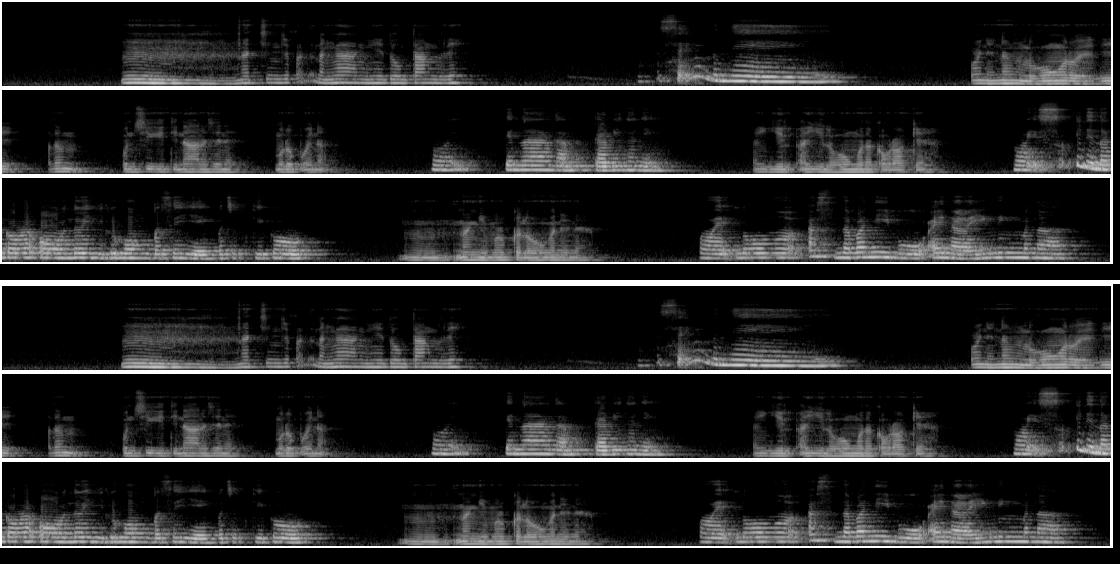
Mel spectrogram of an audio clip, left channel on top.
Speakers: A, on the right (about 30°); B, in the centre.
A: ꯎꯝ ꯅꯆꯤꯟꯁꯨ ꯐꯖꯅ ꯉꯥꯡꯉꯤꯍ‌ꯦ ꯑꯗꯨ ꯃꯇꯥꯡꯗꯨꯗꯤ
B: ꯑꯁ‌ꯦꯡꯕꯅ‌ꯦ
A: ꯍꯣꯏꯅꯦ ꯅꯪ ꯂꯨꯍꯣꯡꯉꯔꯣꯏꯔꯗꯤ ꯑꯗꯨꯝ ꯄꯨꯟꯁꯤꯒꯤ ꯇꯤꯟꯅꯔꯁꯤꯅꯦ ꯃꯔꯨꯞ ꯑꯣꯏꯅ
B: ꯍꯣꯏ ꯇꯤꯟꯅꯒꯗꯕꯅꯤ ꯀꯔꯤꯅꯣꯅꯦ
A: ꯑꯩꯒꯤ ꯑꯩꯒꯤ ꯂꯨꯍꯣꯡꯕꯗ ꯀꯧꯔꯛꯀꯦ
B: ꯍꯣꯏ ꯁꯨꯀꯤꯗꯅ ꯀꯧꯔꯛꯑꯣ ꯅꯣꯏꯒꯤ ꯂꯨꯍꯣꯡꯕꯁꯦ ꯌꯦꯡꯕ ꯆꯠꯀꯦꯀꯣ
A: ꯎꯝ ꯅꯪꯒꯤ ꯃꯔꯨꯞꯀ ꯂꯧꯍꯣꯡꯒꯅꯤꯅꯦ
B: ꯍꯣꯏ ꯅꯣꯡꯉꯨ ꯑꯁ ꯅꯅꯕꯅꯤꯕꯨ ꯑꯩꯅ ꯌꯦꯡꯅꯤꯡꯕꯅ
